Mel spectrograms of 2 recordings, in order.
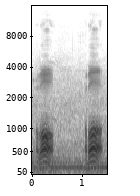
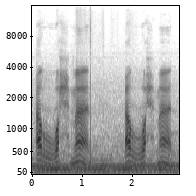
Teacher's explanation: Saat kita mengucapkan kata Rasul, huruf ra berharakat fathah maka dibaca tafkhim, yakni dengan mengangkat pangkal lidah dan tengah lidah kita membentuk permukaan cekung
